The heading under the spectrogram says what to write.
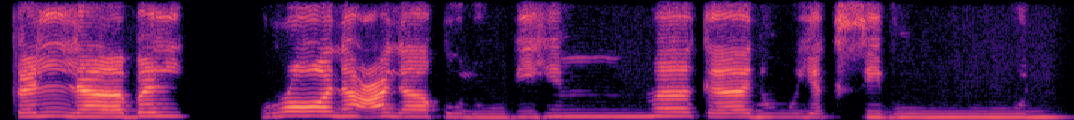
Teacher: हम बल के बाद सख्त करेंगे और उसके बाद आयत का आगाज नई सांस लिए बगैर करेंगे। और चूंकि यहाँ पर भी सख्त साकिन लाम और रॉ को मिलने से रोकता है, इसीलिए यहाँ पर लाम साकिना का इदगाम नहीं होगा, बल्कि हम उसको इजहार के साथ इस तरह से पढ़ेंगे, कल्ला बल रॉन अला कुलूबिहिम मा कानू यक्सिबून। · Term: सख्तुल वाजिब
